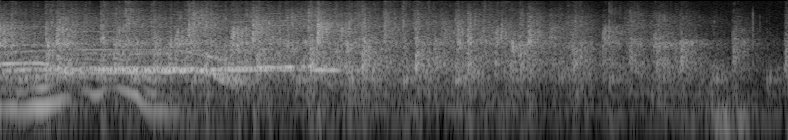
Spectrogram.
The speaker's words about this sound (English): So we said that this year, somebody clap your hands for the fact that we're in our eighth year of ministry.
